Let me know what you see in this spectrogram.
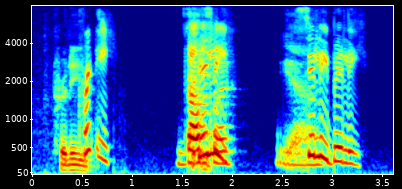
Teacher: if a word ends with a Y we will hear an E sound however in the Jordy accent this will be shorter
